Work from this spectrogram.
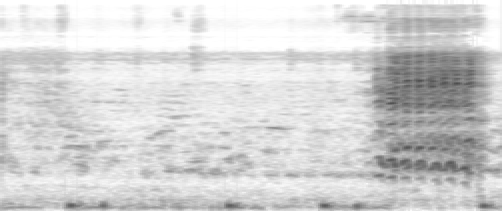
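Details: Quiet stretch with soft thumps and faint voices, then a neighbour's goat being offered food lets out one loud, rough, quavering bleat near the end.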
